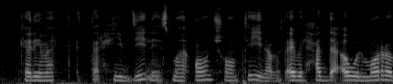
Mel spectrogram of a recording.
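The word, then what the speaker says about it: enchanté: والاو دي لو الكلمة لو انت بتتكلم مع بنت فانشانتي، هي الاتنين نفس النطق، انشانتي انشانتي، بس لو انت بتكتب يبقى تحط لها او.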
